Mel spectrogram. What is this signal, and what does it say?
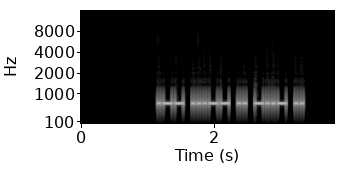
Morse code, heard as a keyed tone, about 28 wpm, 700 Hz. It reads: W3IXI
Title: USA Call Signs - 5 Characters - 2x Character Spacing - 28wpm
